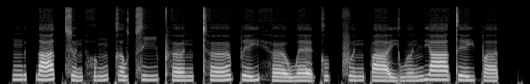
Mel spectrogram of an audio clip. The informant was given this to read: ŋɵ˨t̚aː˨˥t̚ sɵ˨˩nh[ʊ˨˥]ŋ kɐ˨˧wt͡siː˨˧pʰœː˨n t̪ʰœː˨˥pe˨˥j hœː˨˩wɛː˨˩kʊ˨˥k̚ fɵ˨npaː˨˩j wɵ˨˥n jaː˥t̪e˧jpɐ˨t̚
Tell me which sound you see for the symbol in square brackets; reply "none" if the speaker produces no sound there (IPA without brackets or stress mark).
ʊ˨˥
